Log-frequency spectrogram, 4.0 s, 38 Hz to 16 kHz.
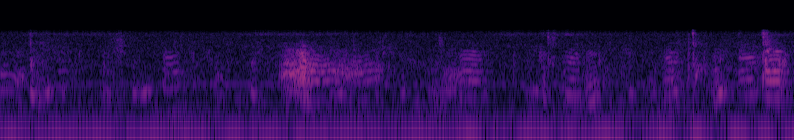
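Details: One-week-old Great Dane puppies with Gracie, recorded in 2012; scattered short, thin squeaks and whimpers rise out of a soft background murmur, with a louder cluster near the middle and a few sharp peeps at the end.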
